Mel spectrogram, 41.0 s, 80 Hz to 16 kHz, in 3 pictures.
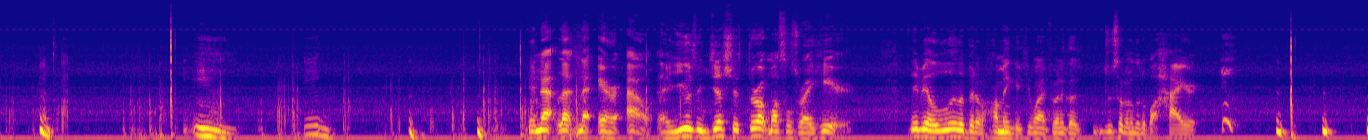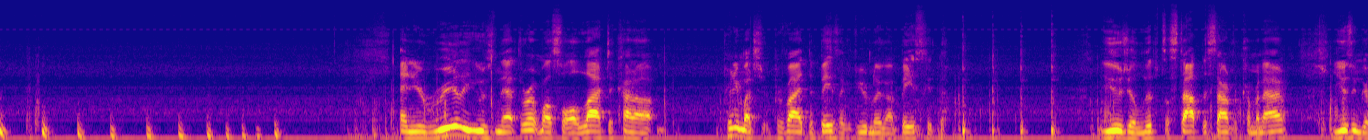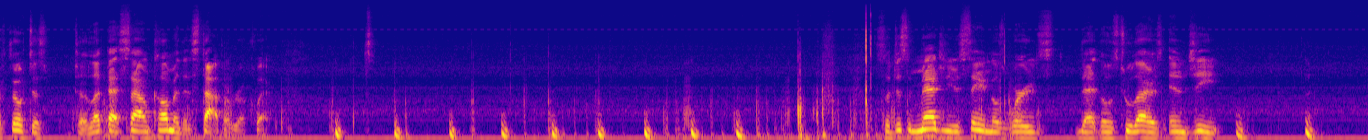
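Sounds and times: low hum: 0.0s - 41.0s
beatbox bass kick: 0.4s - 0.7s, 1.8s - 2.4s, 4.0s - 5.8s, 12.8s - 16.6s, 23.1s - 24.4s, 30.6s - 36.6s, 39.7s - 40.6s.

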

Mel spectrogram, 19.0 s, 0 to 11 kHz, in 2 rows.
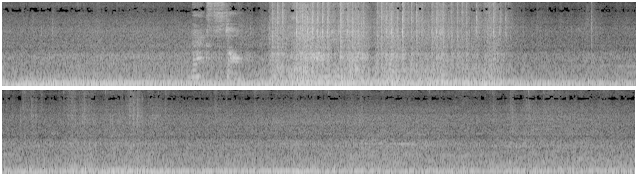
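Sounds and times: bus engine rumble: 0.0s - 19.0s.

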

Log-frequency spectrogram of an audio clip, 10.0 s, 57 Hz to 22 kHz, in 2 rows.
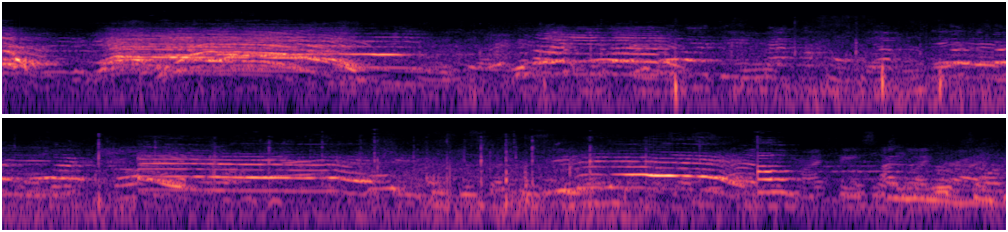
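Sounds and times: young voices shouting: 0.0s - 3.9s, 4.7s - 7.2s, 7.8s - 9.0s.

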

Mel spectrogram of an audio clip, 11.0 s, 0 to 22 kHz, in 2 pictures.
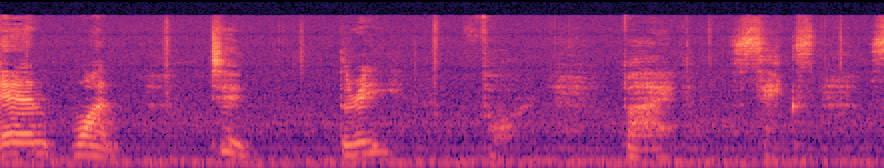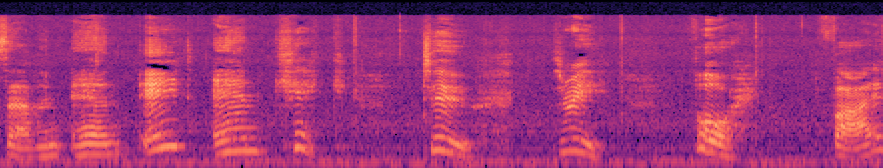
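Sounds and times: woman whispering counts: 0.1s - 11.0s
woman counting loudly: 9.9s - 11.0s.

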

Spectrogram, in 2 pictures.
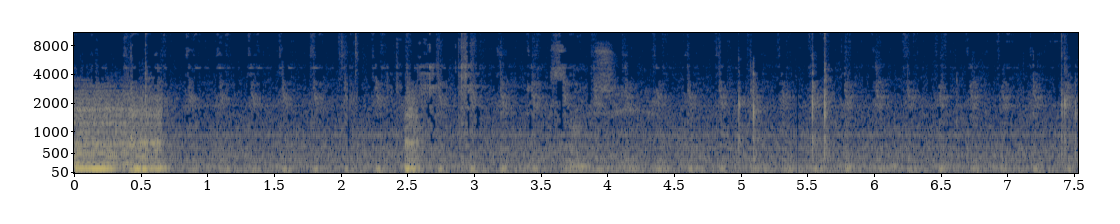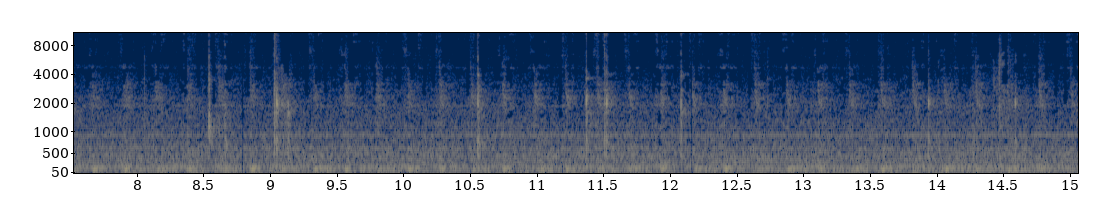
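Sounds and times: electronic beat: 0.0s - 15.0s
faint steady hum: 0.0s - 15.0s
computer keyboard typing: 0.5s - 14.9s.

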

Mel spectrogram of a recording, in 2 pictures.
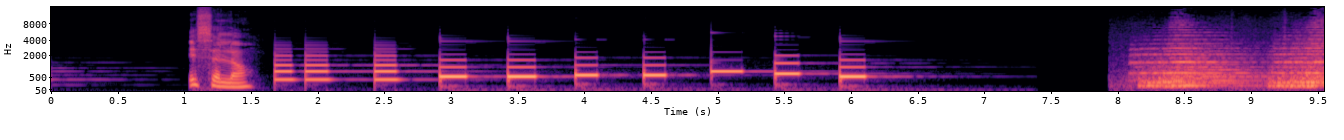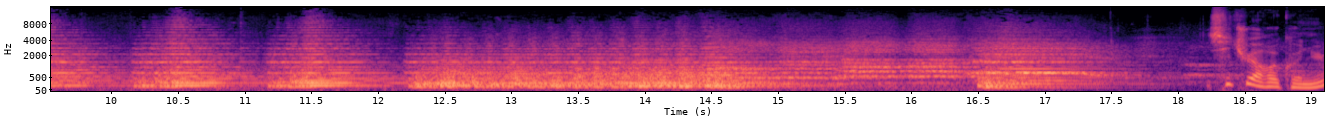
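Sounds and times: electric piano melody: 1.6s - 6.7s
choir-like recorded music: 8.0s - 19.0s.

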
